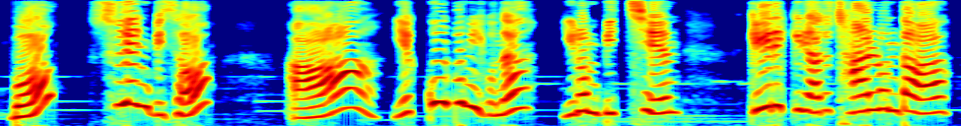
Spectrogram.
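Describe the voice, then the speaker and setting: A woman's voice: very high voice, fast, fairly bright tone, dry recording, soft background music. A woman voicing a sneering rich young man who taunts old classmates in a storybook reading. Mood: scornful. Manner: taunting, scornful.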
